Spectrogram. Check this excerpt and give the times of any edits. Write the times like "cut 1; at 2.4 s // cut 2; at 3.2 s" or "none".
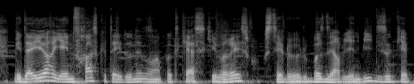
cut 1; at 2.0 s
